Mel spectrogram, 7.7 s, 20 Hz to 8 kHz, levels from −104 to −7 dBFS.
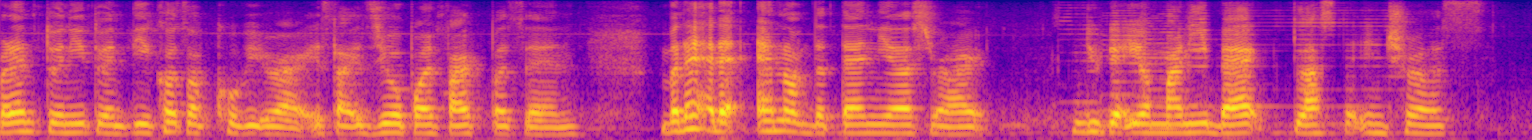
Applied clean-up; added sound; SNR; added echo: neural separator model SepFormer DNS4.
